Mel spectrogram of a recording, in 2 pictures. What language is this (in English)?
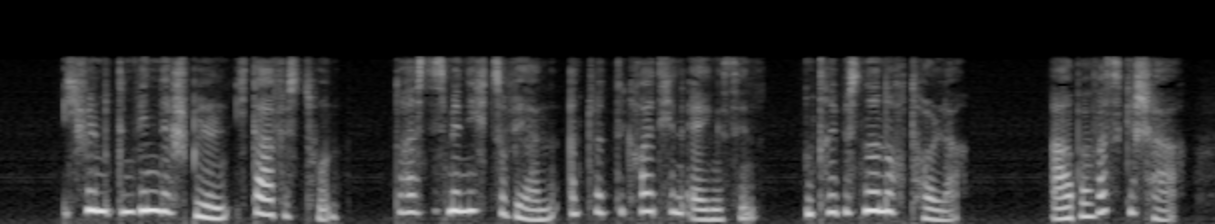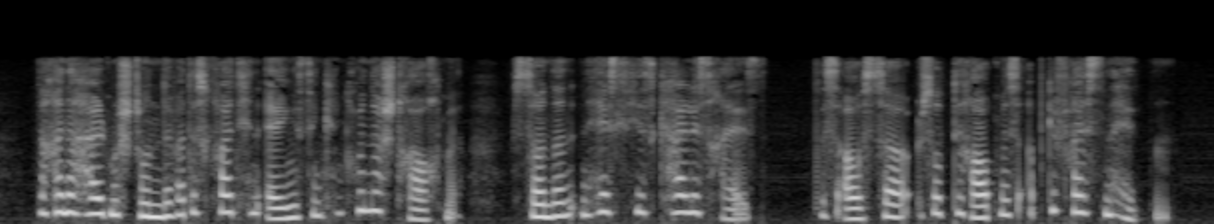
German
